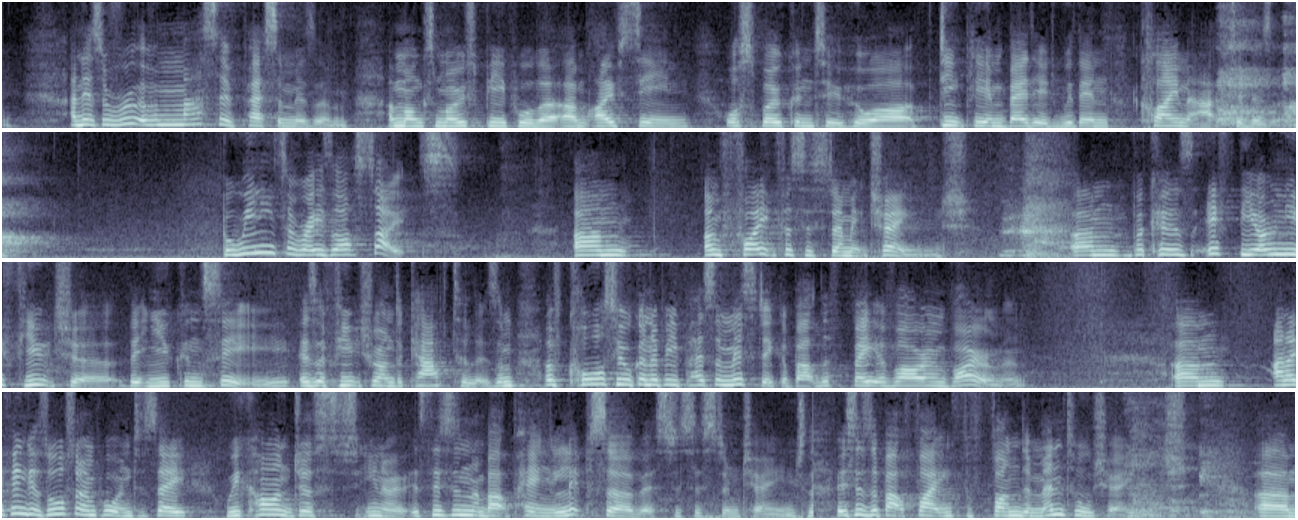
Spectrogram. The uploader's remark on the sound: talk from Revolution Festival 2019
